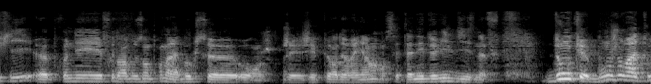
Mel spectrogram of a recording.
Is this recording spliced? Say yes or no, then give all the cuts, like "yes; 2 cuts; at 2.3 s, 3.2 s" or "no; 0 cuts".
yes; 1 cut; at 2.8 s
